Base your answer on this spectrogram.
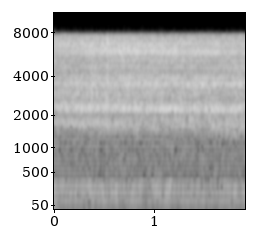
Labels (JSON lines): {"label": "anthrophony, boat engine", "recorder": "HydroMoth"}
